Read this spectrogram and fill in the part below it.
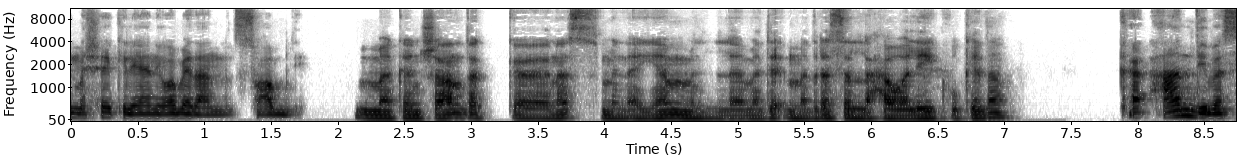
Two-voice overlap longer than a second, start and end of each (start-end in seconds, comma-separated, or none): none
